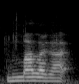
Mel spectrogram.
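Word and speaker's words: Málaga: I'm going to get it right, because there's an accent on the A, so it's Malaga.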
